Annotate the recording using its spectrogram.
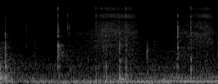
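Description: A few faint clicks and light knocks from a centre-channel speaker cabinet being handled and set on its stand, over a low steady hum.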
